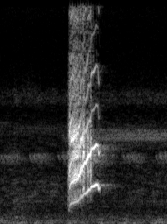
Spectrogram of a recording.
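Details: Female canary calling to a male to bring him into breeding condition; one brief, bright, buzzy chirp lasting about a quarter second, with a faint steady high tone in the background.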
